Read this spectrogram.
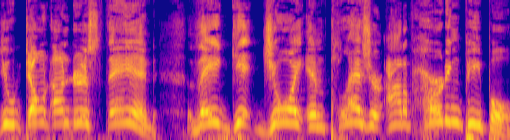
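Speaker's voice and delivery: shouting outward. Speaker addressing listeners who don't understand, yelling at them: yelling. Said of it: "I'm yelling at you".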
